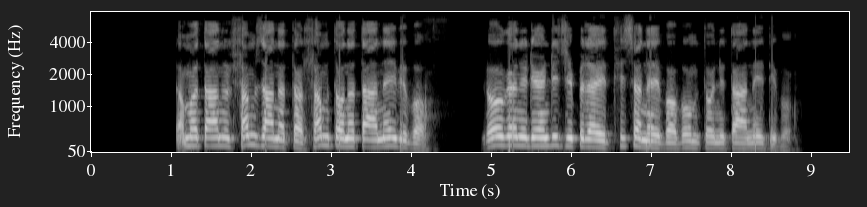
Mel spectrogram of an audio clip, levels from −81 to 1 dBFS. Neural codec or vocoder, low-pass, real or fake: none; 7.2 kHz; real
